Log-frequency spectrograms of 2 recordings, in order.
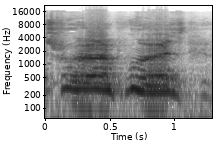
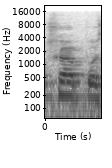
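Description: First: The name is said with anger and malice. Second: The name is said calmly, without anger. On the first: The speaker calls it right. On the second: The speaker calls it wrong.

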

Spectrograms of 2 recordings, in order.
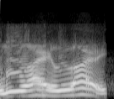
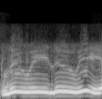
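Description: First: It is yelled with strained, slurred enunciation. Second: It is said in a normal, clear speaking voice. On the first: "when your head's tipped all the way back and you're yelling up" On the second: "I would say it when I'm standing facing normal"

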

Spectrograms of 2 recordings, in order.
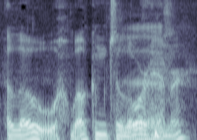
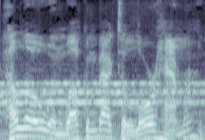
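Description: First: It is said in a smooth jazz voice. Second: It is said in his normal voice.

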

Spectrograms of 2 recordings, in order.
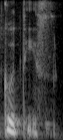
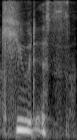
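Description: First: It is said with Spanish pronunciation. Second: It is said with English pronunciation. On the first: The speaker calls it right. "you would actually pronounce that in Spanish" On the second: The speaker calls it wrong.

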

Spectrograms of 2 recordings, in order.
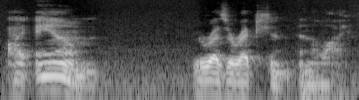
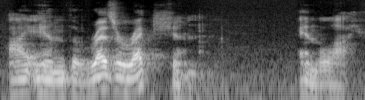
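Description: First: The stress is on the word am. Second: The stress is on the word resurrection. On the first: It is a present reality, not a future one. "it's not a future, it's a present reality" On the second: The point is the resurrection. "Maybe resurrection is where he puts the stress"

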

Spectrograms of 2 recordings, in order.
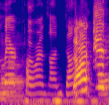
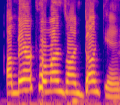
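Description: First: It is said louder than normal conversation. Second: It is said at its loudest, almost shouted. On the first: The speaker calls it wrong. "say it louder" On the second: The speaker calls it right. "Say that shit louder again. For the people"

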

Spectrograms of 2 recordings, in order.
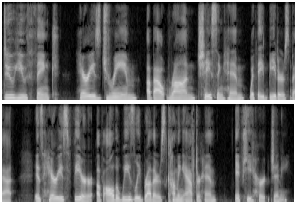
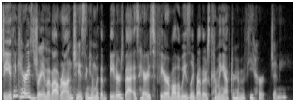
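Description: First: The question is read more slowly. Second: The question is read very fast.

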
